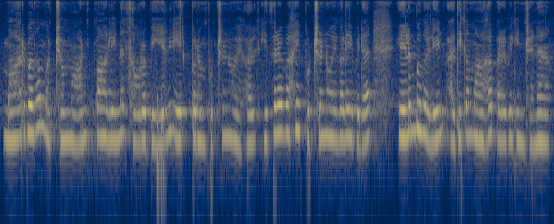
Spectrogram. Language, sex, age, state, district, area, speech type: Tamil, female, 45-60, Tamil Nadu, Madurai, urban, read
